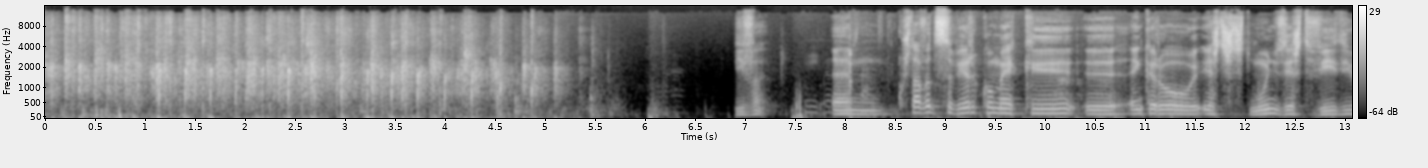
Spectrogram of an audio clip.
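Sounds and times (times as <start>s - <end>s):
conference audience applause in Braga: 0.0s - 5.4s
speech: 7.0s - 7.3s, 7.9s - 13.0s.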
